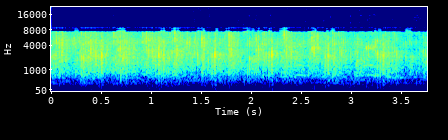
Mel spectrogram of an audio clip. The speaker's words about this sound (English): Oh, I think we've got to clap our hands and give praise to the Lord.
